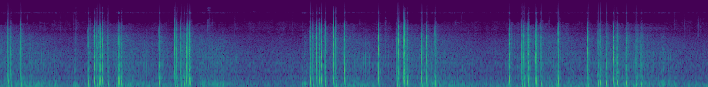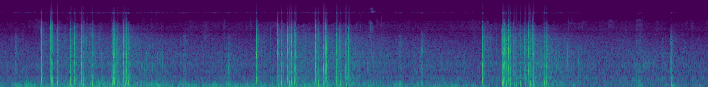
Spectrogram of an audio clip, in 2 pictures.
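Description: Fireworks display: volleys of sharp bangs and crackles come in groups every few seconds, with low booms rumbling between them.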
